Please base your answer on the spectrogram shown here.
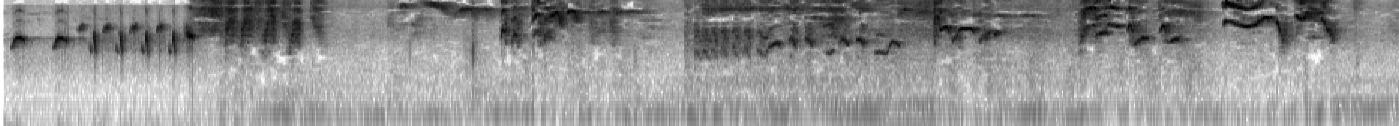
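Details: Orange-headed thrush singing energetically, described as in full song until 'teler': a rich varied stream of loud whistled phrases, rapid rising chirps, and buzzy trills, mostly high-pitched, with short pauses between bursts and a faint low hum beneath.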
